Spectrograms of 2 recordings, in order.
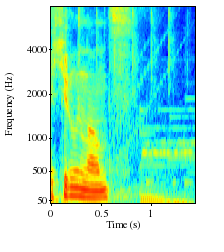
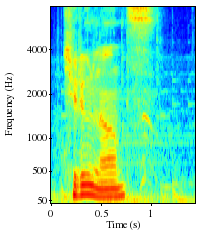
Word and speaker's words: Groenland: And he doesn't use the hard G. For example, Greenland. We call it Groenland, but he would say Groenland. I got hit? Oh, okay. Groenland. With a soft... shit. Okay, nice, I messed up. With a soft G.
